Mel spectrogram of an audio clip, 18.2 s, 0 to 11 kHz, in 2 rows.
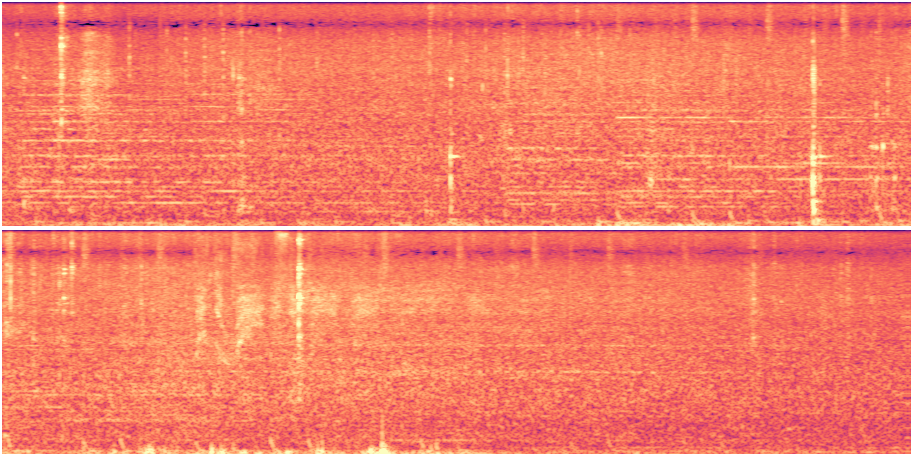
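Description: Garden fork digging into a potato bed: low thuds and scraping in the soil, a few sharp clinks of the tines on stones about 8 and 12 seconds in, and one heavier thump just after. Under it runs a steady low rumble, with faint music in the background.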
